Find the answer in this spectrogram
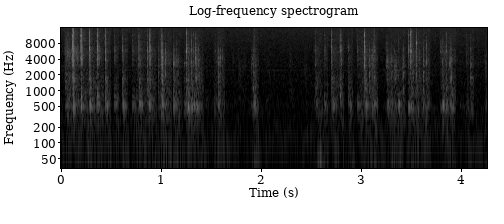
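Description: Faint computer keyboard typing in quick runs of keystrokes: one burst in the first second and a half, a short pause, then another run.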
